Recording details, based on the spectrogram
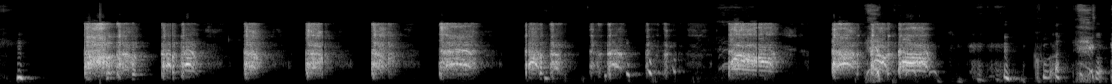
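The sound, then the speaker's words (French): A rapid series of sharp, loud coughs delivered in a deliberate rhythm, their timing and pitch shaped to trace out the melody of La Marseillaise, the French national anthem, followed by a few scattered smaller coughs. “C'était une toux patriote, c'était la Marseillaise, mais tant pis.”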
